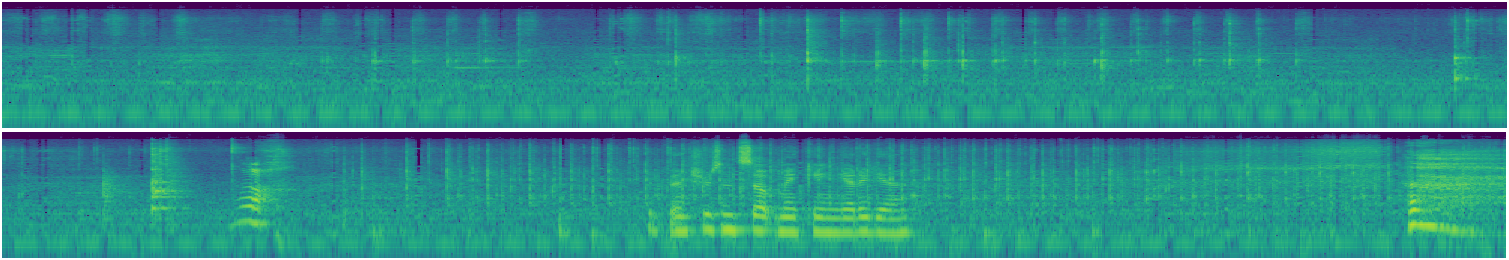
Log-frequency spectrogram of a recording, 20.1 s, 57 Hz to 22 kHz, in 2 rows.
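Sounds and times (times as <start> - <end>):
utensil scraping and clicking in cup: 2.1 - 8.7, 12.3 - 19.4.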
